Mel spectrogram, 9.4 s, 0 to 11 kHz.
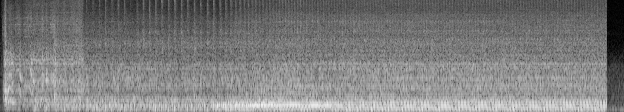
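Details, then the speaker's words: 1989 John Deere 285 with Kawasaki FD590V V-twin, old coils and plug caps: about three seconds of cranking at roughly four pulses a second before catching and idling; prolonged starts from failing ignition coils, also bogging in thick grass. "my first sign that we were having some trouble was prolonged starts."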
